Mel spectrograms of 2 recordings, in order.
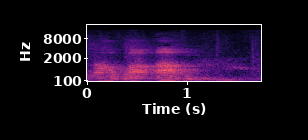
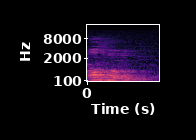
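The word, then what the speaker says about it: أَهْوَاءَهُمْ: It is a maf'ul, so it becomes ahwa'ahum, not ohum. It is ohum actually, but it changes to a fatah.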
